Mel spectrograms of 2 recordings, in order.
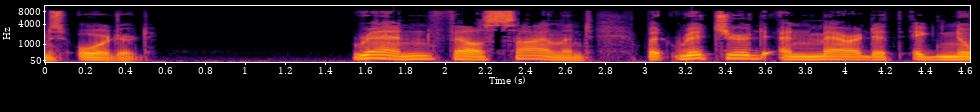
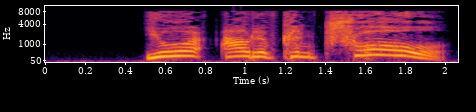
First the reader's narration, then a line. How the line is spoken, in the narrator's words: yelled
